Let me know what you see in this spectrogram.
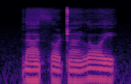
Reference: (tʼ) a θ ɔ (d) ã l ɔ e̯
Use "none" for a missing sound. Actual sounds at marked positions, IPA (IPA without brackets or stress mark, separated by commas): ɾ, ʈ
